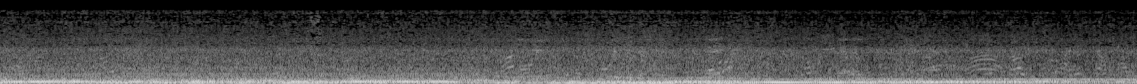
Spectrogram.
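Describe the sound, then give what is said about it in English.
A motorboat engine drones steadily on Monkey River, its low rumble dropping in pitch partway through as the boat eases off and slows, with wind and water noise over it. “Boat's slowing down.”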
